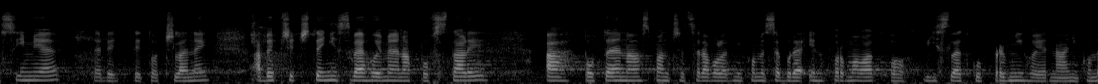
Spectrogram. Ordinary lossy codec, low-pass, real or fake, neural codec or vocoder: Opus, 32 kbps; 14.4 kHz; fake; vocoder, 44.1 kHz, 128 mel bands every 256 samples, BigVGAN v2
